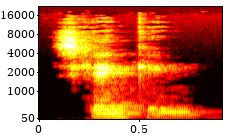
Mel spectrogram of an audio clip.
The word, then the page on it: schenking: /ˈsxɛŋ.kɪŋ/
